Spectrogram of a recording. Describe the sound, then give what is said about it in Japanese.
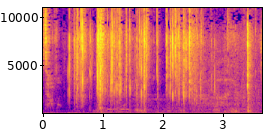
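Plastic cling wrap is pulled out and spread flat underneath while baking, producing a crinkly crackling in several uneven bursts over a few seconds, with sharper rustles in the middle. “ちょっとラップを下に引こうよいしょ”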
